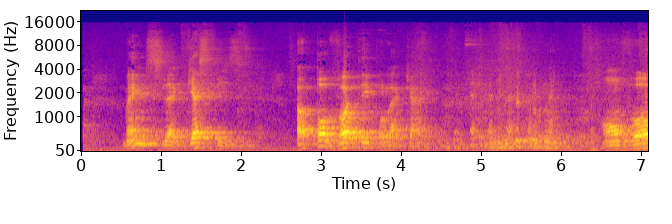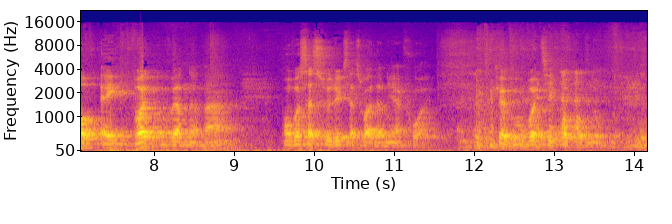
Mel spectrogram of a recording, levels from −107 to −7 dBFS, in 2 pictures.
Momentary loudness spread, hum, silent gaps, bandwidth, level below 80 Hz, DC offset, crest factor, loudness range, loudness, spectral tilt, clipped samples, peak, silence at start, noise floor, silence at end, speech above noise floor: 22 LU; none; none; 14 kHz; -42 dBFS; under 0.1%; 20 dB; 6 LU; -19 LUFS; -5.5 dB/octave; under 0.1%; 0 dBFS; 0.05 s; -43 dBFS; 0 s; 24 dB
